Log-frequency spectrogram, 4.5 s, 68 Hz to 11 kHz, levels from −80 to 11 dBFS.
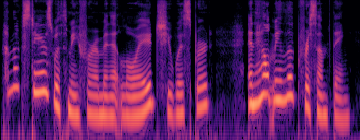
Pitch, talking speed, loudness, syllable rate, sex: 235 Hz, 225 wpm, -18 LUFS, 7.1 syllables/s, female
